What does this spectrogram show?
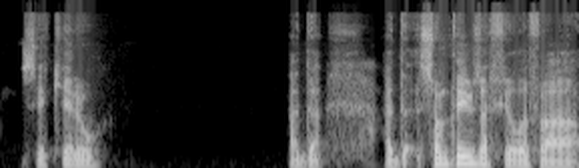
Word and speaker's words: Sekiro: Then there was an advert, I believe, for Sekiro. Is that how you say it? The Shadows Die Twice anime. Sekiro. Sekiro.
